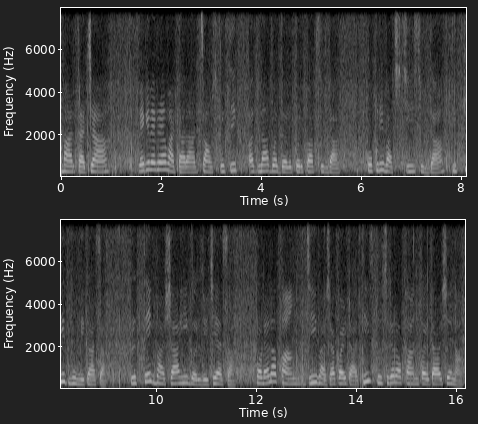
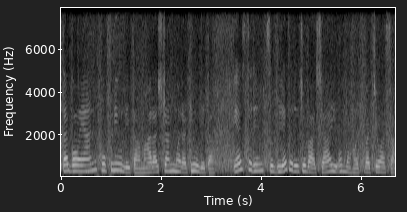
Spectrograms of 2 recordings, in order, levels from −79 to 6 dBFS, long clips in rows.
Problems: constant background noise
